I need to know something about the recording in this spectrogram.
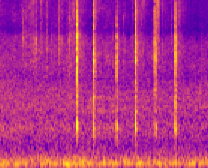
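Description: Irregular light clicks and taps as a plastic car stereo head unit is handled and turned over in the hands, over a steady low hum.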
